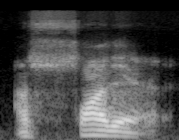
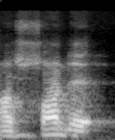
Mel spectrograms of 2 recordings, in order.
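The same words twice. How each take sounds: First: It ends with a throaty ain sound. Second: It ends with a glottal stop sound. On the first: The speaker calls it right. "ain tengah tenggorokan" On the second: The speaker calls it wrong. "Bukan as-sade"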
